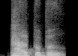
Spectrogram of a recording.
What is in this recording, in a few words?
"palpable", Indian; Dictionary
